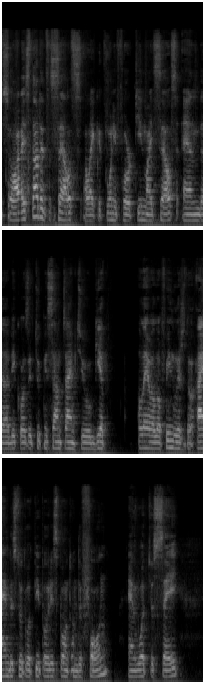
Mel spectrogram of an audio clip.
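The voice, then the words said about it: Non-native English accent. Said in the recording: “You hear my accent right now”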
